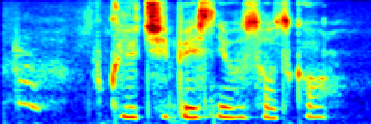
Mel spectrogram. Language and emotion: Russian, neutral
